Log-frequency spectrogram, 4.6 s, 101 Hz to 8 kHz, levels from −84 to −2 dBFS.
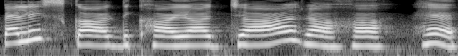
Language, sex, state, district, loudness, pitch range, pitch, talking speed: Hindi, male, Punjab, Fazilka, -13 LUFS, 235-275 Hz, 245 Hz, 80 wpm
